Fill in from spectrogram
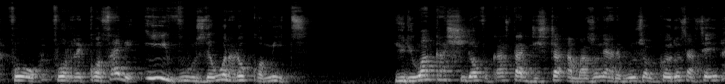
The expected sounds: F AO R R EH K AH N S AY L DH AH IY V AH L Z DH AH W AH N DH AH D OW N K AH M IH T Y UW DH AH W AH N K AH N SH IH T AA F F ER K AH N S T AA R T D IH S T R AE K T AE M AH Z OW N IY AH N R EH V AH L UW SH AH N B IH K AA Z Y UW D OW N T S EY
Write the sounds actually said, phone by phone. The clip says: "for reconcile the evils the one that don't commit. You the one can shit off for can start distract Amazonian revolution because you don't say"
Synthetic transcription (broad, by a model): F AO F R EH K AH N S AY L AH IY V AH L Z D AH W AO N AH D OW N K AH M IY T Y UW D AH W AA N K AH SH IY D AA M F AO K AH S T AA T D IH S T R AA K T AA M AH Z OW N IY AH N R EH V AH L UW SH AH N B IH K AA Y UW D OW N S S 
